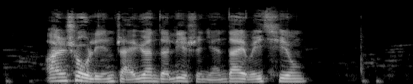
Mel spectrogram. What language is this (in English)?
Chinese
